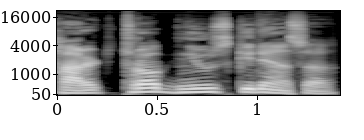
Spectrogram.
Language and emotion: Goan Konkani, neutral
